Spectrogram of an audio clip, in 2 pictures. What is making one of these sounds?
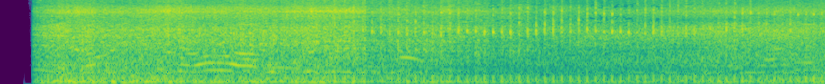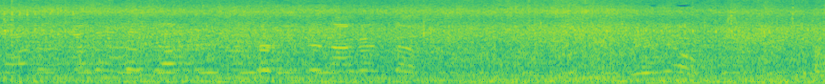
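A bus engine rumbles nearby.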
